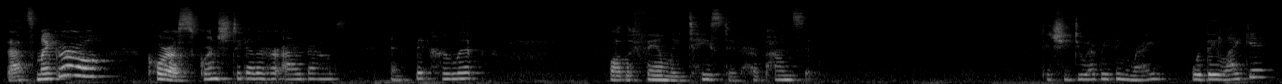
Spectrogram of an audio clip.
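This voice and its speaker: A woman reading a children's storybook aloud like a kindergarten teacher, expressive and pausing to talk to young listeners. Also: a little high. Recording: roomy echo.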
